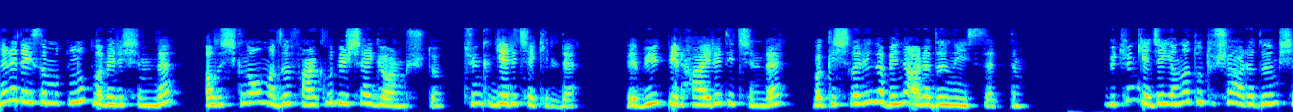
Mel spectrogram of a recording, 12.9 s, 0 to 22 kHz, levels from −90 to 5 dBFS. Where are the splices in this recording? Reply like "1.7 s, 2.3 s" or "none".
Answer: 4.5 s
